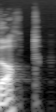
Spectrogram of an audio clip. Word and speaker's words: Dort: Son nom, c'est Lugwens Dor. Dor, ou son nom famille, c'est peut-être Dort mais c'est le même que je le prononce, moi.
